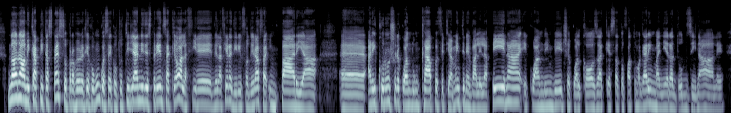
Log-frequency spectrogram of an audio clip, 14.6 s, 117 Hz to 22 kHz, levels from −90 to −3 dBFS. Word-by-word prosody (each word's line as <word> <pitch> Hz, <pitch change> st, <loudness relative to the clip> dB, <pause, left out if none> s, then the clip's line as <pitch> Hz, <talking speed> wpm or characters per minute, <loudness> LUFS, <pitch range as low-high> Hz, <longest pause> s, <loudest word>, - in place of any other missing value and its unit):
No, 225 Hz, +3 st, +10 dB
no, 235 Hz, -2 st, +10 dB
mi 195 Hz, -, +3 dB
capita 195 Hz, 0 st, +3 dB
spesso 240 Hz, +1 st, +1 dB
proprio 175 Hz, 0 st, 0 dB
perché 175 Hz, +1 st, 0 dB
comunque 180 Hz, +1 st, -2 dB
sai 185 Hz, +3 st, -3 dB
con 160 Hz, -, -6 dB
tutti 170 Hz, +5 st, -5 dB
gli 195 Hz, -, +1 dB
anni 200 Hz, +1 st, +6 dB
di 195 Hz, -, +1 dB
esperienza 190 Hz, 0 st, +2 dB
che 195 Hz, +3 st, -3 dB
ho, -, -, +7 dB
alla 215 Hz, -, +3 dB
fine 175 Hz, -2 st, -3 dB
della 165 Hz, +1 st, -4 dB
fiera, 205 Hz, +5 st, -2 dB
di 150 Hz, -, -7 dB
riffa 155 Hz, 0 st, -8 dB
o -, -, -6 dB
di 155 Hz, +2 st, -6 dB
raffa, 195 Hz, +2 st, +1 dB
impari 160 Hz, -1 st, +1 dB
a 145 Hz, -1 st, -2 dB, 0.4 s
ehm, 140 Hz, -1 st, 0 dB
a -, -, -4 dB
riconoscere 185 Hz, +2 st, -2 dB
quando 165 Hz, -1 st, 0 dB
un 165 Hz, -1 st, -9 dB
capo 175 Hz, -1 st, +3 dB
effettivamente 180 Hz, +2 st, -6 dB
ne 165 Hz, -3 st, -5 dB
vale 145 Hz, -1 st, -4 dB
la 145 Hz, -1 st, -5 dB
pena 195 Hz, +3 st, +1 dB
e 150 Hz, -, -13 dB
quando 155 Hz, 0 st, -5 dB
invece 160 Hz, +1 st, -8 dB
è -, -, -15 dB
qualcosa 145 Hz, +1 st, -5 dB
che 155 Hz, -, -11 dB
è -, -, -9 dB
stato 150 Hz, 0 st, -11 dB
fatto 155 Hz, +4 st, -10 dB
magari 165 Hz, +3 st, -2 dB
in 175 Hz, -, -8 dB
maniera 145 Hz, -1 st, -6 dB
dozzinale. 135 Hz, 0 st, -10 dB
165 Hz, 215 wpm, -22 LUFS, 150-185 Hz, 0.4 s, No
